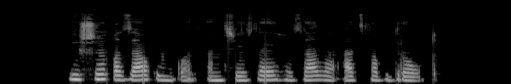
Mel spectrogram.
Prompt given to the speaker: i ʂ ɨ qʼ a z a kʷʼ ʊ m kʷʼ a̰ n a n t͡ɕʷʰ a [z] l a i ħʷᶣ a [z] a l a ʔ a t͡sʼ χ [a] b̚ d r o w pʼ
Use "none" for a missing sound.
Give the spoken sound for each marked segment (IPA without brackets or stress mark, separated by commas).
z, z, a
